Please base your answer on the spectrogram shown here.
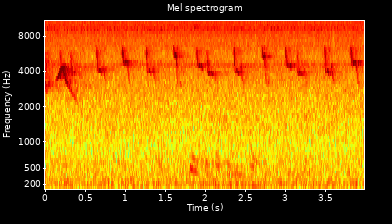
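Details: Common cuckoo nestling in a marsh warbler's nest on 27 June, GoPro 5 recording: a regular series of short, high, downward-sliding cheeps, roughly three per second, over faint background hiss.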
